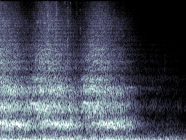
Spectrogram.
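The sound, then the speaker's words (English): A large crowd, the followers of Romulus, roars and shouts together in a loud, sustained cheer that holds steady for a few seconds, then begins to fade and thin out toward the end. “Delighted by this reply, the followers of Romulus let out a great cheer.”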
